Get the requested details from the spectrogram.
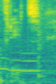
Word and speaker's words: Threads: porque se pronuncia threads,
